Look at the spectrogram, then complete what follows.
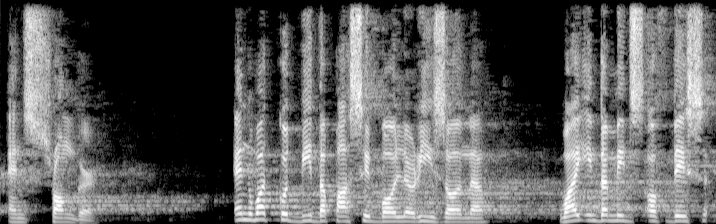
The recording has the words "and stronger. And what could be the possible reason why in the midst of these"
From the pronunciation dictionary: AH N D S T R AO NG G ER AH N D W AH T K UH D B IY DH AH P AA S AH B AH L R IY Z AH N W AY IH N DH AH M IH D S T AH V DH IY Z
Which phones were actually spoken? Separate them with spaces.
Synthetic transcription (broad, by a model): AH N D S T R AO NG G ER AH N D W AH T K UH D B IY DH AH P AA S AH B AH L R IY Z AH N W AY IH N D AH M IH D S T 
